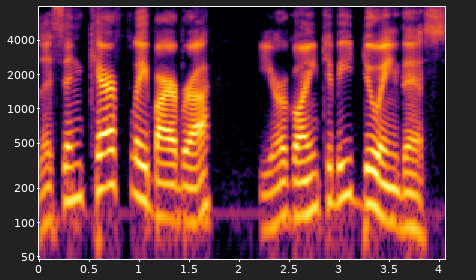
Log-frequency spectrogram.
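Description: Using a put-on character voice, a man booms at a moderate pace, his medium pitch making very wide swings. The sound is dry and close, with no echo. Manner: commanding.

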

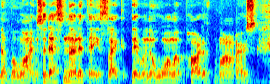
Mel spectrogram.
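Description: On a very clean recording with a silent background, a man talks in a somewhat breathy voice. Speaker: Mars researcher. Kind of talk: interview.

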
